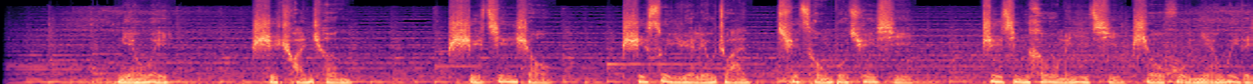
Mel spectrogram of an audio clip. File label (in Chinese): 男 大气; 五粮液2019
